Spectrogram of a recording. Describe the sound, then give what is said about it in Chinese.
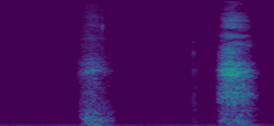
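Heavy breathing: two loud, breathy exhalations like sighs, separated by a short quiet pause, with no talking. “你的呼吸怎么这么重啊？”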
